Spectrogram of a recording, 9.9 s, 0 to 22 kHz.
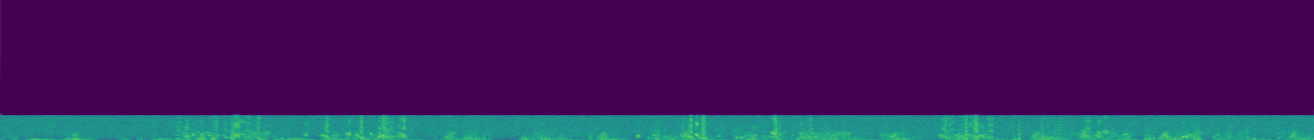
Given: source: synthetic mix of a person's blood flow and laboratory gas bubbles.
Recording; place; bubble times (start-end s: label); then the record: Doppler ultrasound of blood flow; precordium
1.29-2.18 s: bubbles
2.27-2.33 s: bubbles
2.38-3.10 s: bubbles
3.31-3.71 s: bubbles
3.88-4.24 s: bubbles
4.39-4.67 s: bubbles
4.75-6.41 s: bubbles
6.61-6.80 s: bubbles
7.02-7.48 s: bubbles
7.59-7.69 s: bubbles
7.73-8.52 s: bubbles
8.55-9.07 s: bubbles
9.13-9.45 s: bubbles
9.57-9.62 s: bubbles
9.74-9.87 s: bubbles
From the record:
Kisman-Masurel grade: 332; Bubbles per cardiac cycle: rolling drumbeat, 9 or more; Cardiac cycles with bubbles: 50 to 99%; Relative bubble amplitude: moderate (0.250 to 0.450); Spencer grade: 3 (all of the cardiac periods contain showers or single bubble signals, but not dominating or overriding the cardiac motion signals); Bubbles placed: anywhere in the cardiac cycle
